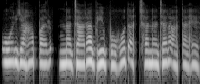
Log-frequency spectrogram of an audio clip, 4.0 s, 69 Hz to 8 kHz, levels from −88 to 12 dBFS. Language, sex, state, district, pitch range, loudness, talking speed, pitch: Hindi, female, Delhi, New Delhi, 215-240 Hz, -17 LUFS, 150 wpm, 225 Hz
